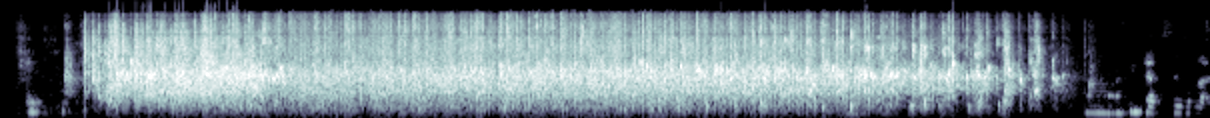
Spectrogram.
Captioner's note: applause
